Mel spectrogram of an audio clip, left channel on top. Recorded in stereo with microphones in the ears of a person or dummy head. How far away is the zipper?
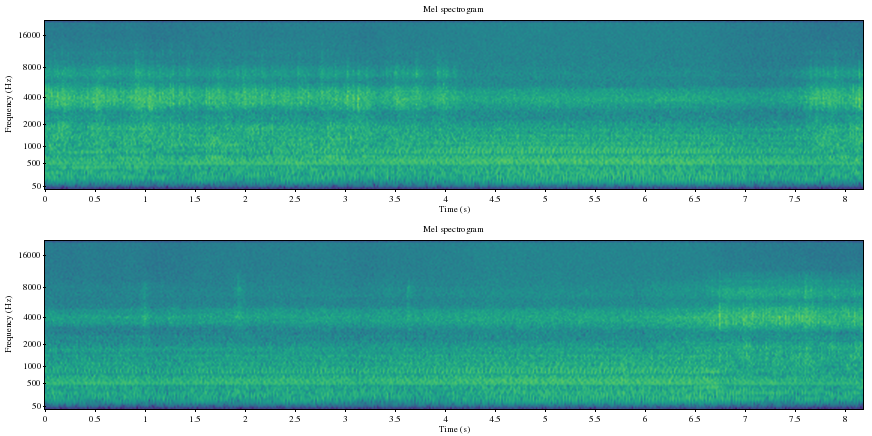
No zipper in this recording.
